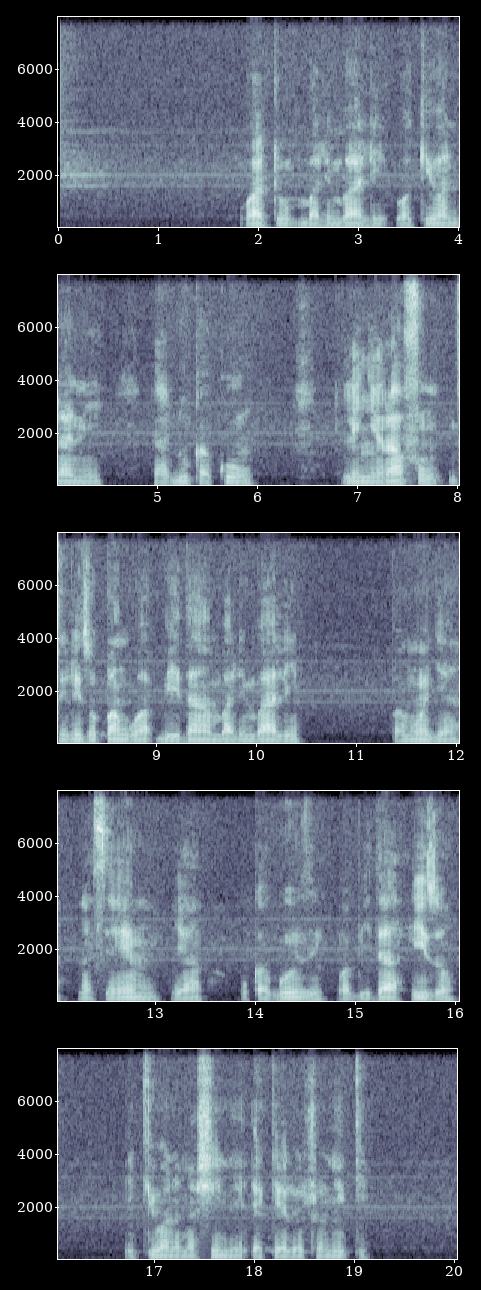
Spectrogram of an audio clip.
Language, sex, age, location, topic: Swahili, male, 18-24, Dar es Salaam, finance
